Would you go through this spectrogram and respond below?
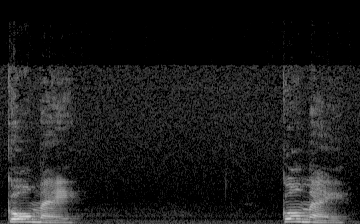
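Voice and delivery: "Gourmet" as GOR-may, no final T; careful model of "Gourmet", ending on ay; silent T. Shown as a demonstration. Teacher showing the sneaky T, careful repeated model. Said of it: "it can also be silent".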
